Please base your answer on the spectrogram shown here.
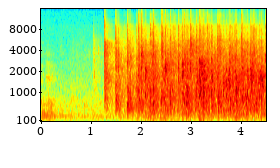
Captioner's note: audience applauding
